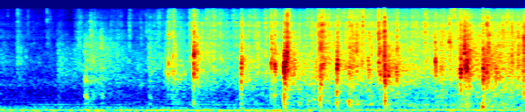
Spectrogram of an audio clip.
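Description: Wind rushes through the treetops outdoors.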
